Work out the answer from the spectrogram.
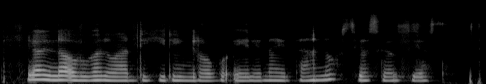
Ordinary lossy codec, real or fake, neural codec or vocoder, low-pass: none; fake; codec, 24 kHz, 1.2 kbps, DualCodec; 10.8 kHz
